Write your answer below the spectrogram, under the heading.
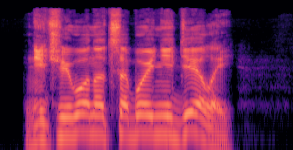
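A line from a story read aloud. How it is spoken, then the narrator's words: Loud shout. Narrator (Russian): закричал громким голосом Павел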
